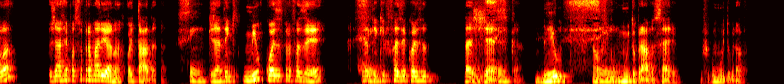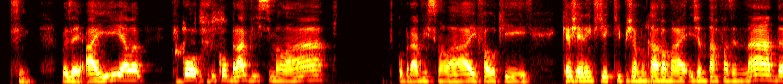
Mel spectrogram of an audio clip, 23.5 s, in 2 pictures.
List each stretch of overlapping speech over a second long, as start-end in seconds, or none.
none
